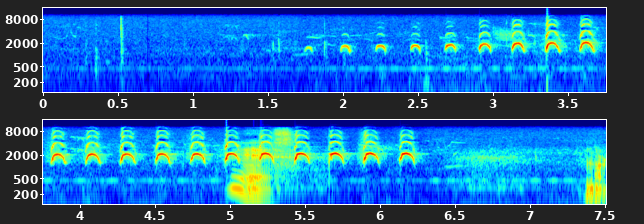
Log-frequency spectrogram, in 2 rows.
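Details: Dark chanting goshawk at sunrise, 5 May 2017, Djuma Game Reserve area, South Africa, perched while smaller birds mob it, gives a long chanting series of clear piping notes, about four a second, building in strength, steady low hum beneath, brief harsh cry near end.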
